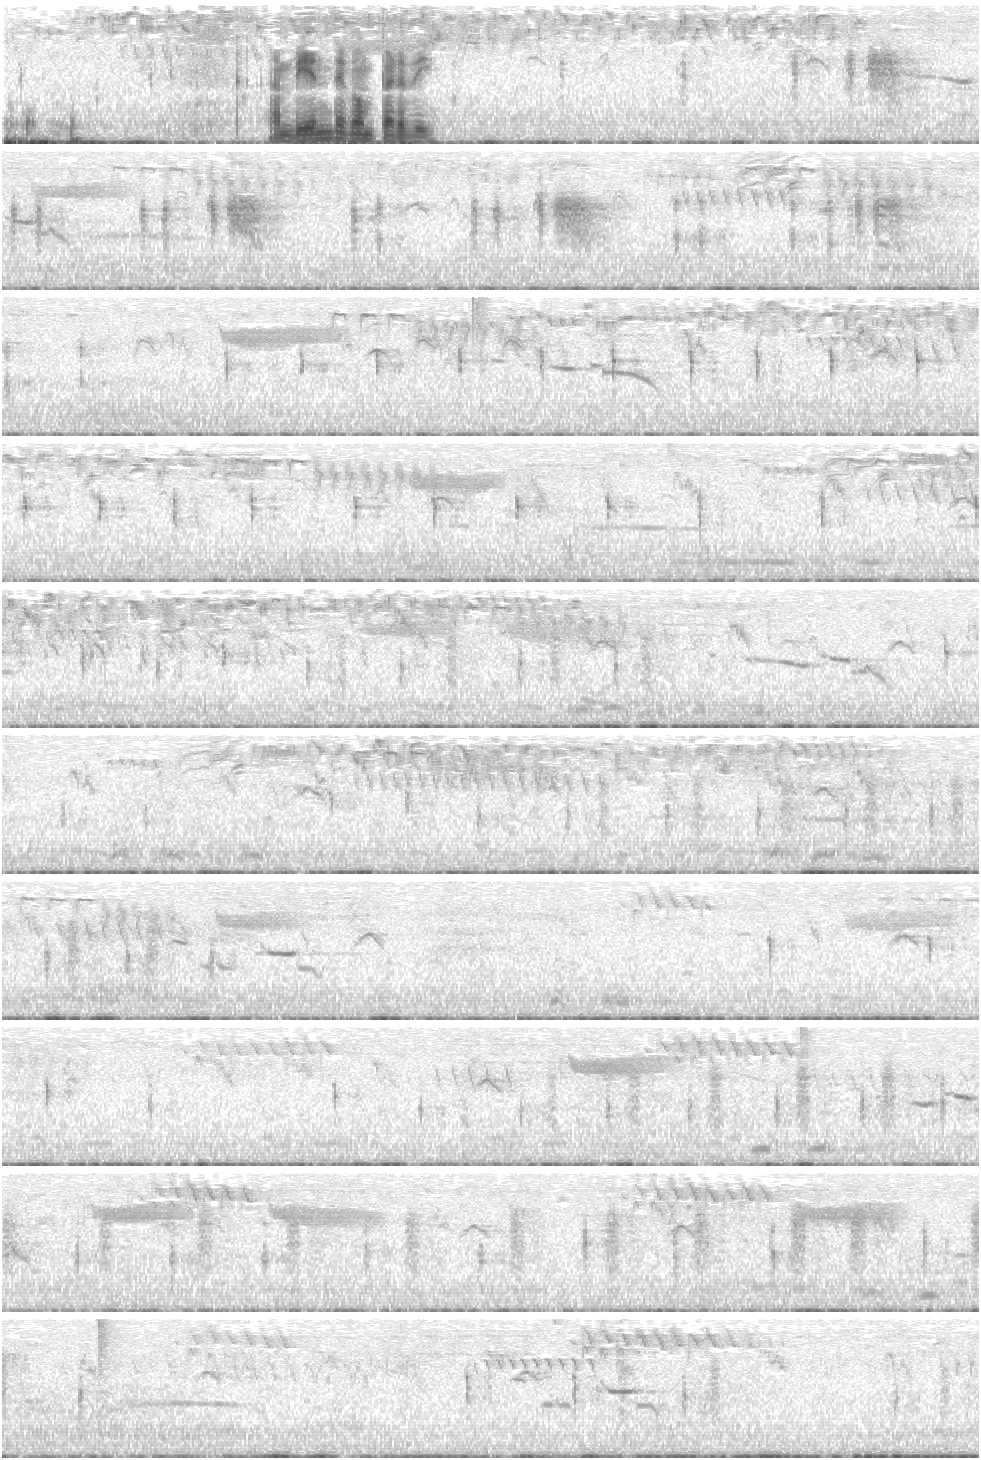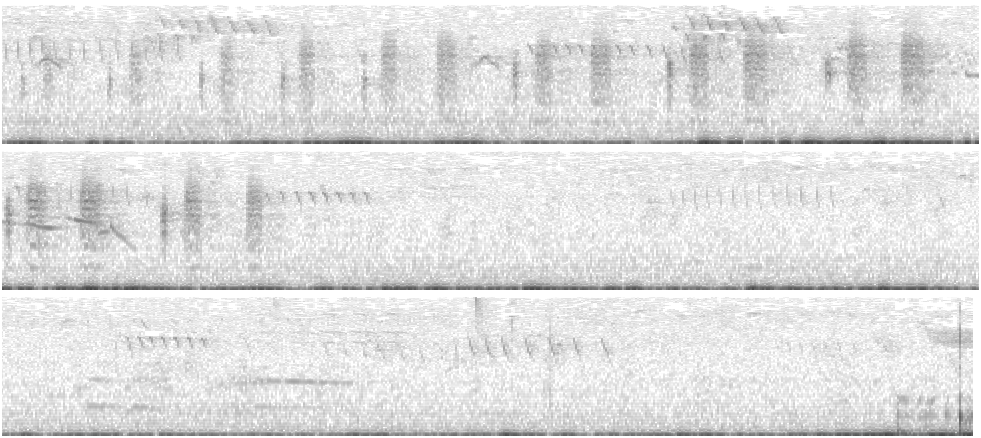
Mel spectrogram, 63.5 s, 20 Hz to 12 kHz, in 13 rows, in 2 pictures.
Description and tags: Ambiente Sierra Nevada con perdiz en primavera | Mountain field recording with partridge
Atmosphere recorded in the field in a small mountain village. Spring ambient with birds and a partridge in the background.
Ambiente grabado en nuestra finca en la falda norte de Sierra Nevada. Grabado con/Recorded with Zoom H5. Grabado con José Fco Cascales Granados.
atmosphere, sur, nature, perdiz, a, sierra-nevada, spain, south-spain, partridge, pajaros, spring, birds, ambient, field-recording, espana, naturaleza, ambiance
